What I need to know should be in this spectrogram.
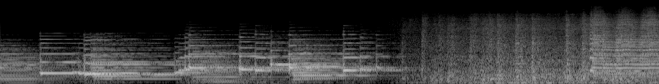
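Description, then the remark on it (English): A train with a bar car running on rails: a series of loud, harmonic whistle blasts, then a dense, steady rumble and rattle of the cars rolling along the track. No one speaks. “In the bar car of the train, Lord Shipley is sharing a whiskey and conversation with Lady Lydia's son, the Honorable Bart Benson.”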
